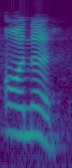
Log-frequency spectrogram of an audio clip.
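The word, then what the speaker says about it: honour: आर, तो देखिए एन ऑनर, ठीक है, ऑनर में ओ का साउंड आ रहा है, हॉनर बोल रहे हैं, हॉनर सिर्फ लिखा जाता है, हॉनर बोला नहीं जाता है, एच साइलेंट है।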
